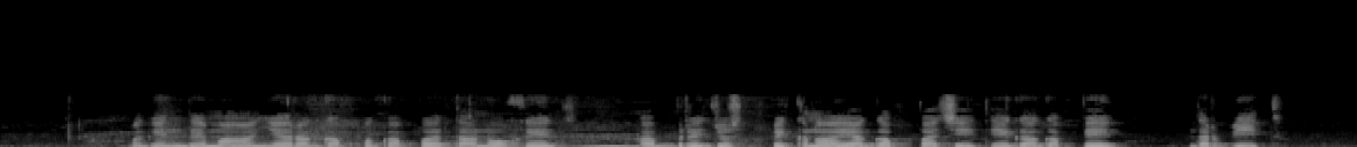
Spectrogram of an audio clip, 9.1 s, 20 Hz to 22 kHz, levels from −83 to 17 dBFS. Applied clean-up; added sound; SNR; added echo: none; none; none; none.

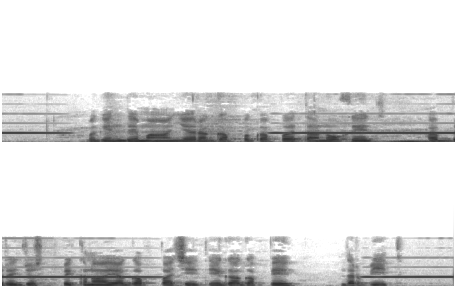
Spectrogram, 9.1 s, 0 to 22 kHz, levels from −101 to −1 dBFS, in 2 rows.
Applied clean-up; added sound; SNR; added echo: none; Wind instrument, woodwind instrument; 6 dB; none.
